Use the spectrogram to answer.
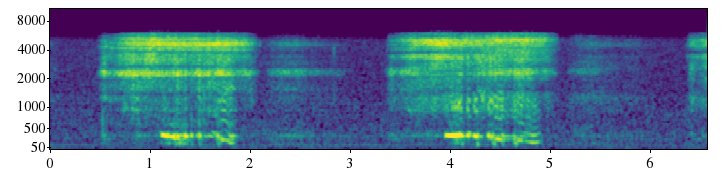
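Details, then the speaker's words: Very loud snoring from a sleeping man, likened to a Harley rolling up and down the street, recorded at night in the dark. "Damn, that man be snoring hell loud."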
